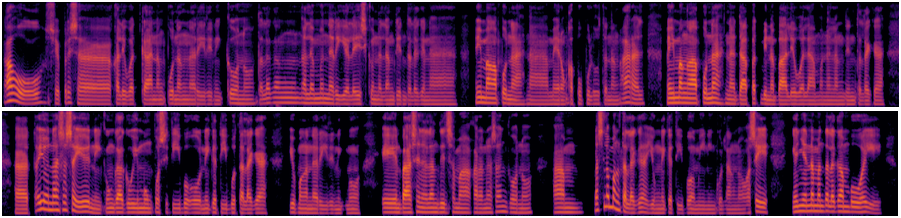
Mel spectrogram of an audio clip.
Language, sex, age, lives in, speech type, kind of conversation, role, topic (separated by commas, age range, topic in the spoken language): Filipino, male, 25-29, Philippines, conversation, advice, user, Paano ako makakakuha ng tapat at kapaki-pakinabang na puna?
